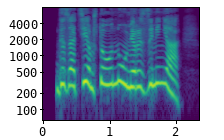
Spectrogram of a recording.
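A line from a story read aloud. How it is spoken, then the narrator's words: Exclaiming. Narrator (Russian): воскликнула я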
